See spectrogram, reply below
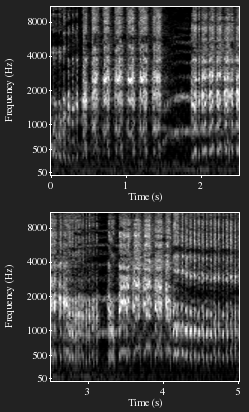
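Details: Laughing Kookaburra of Australia, a kingfisher that laughs in the mornings; rapid repeated hoo-hoo-ha cackles rising into a loud maniacal chorus, broken by short gaps, with bright stacked tones and rhythmic pulsing throughout.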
